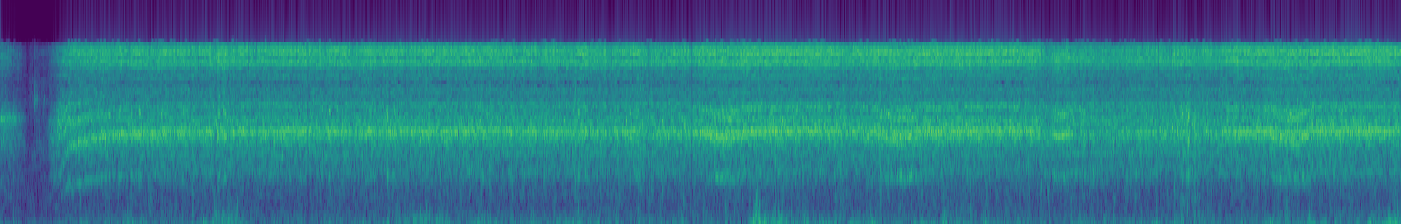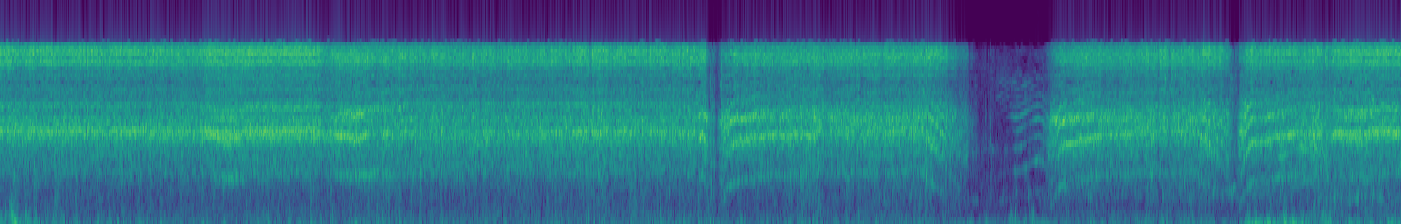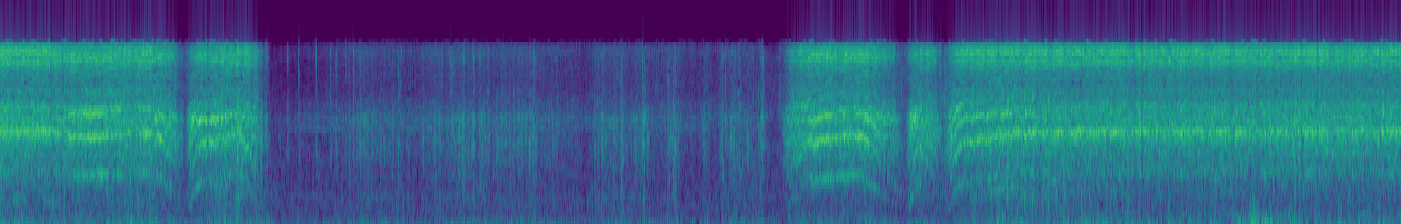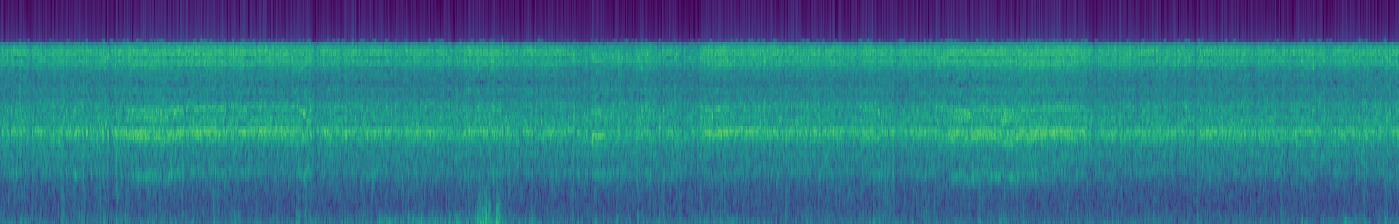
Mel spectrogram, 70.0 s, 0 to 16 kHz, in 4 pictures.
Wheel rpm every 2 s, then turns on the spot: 110, 230, 230, 230, 230, 230, 230, 230, 230, 230, 230, 230, 230, 180, 150, 100, 160, 220, 190, 50, 20, 10, 60, 120, 230, 230, 230, 230, 230, 230, 230, 230, 230, 230, 240.
38-44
